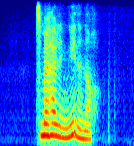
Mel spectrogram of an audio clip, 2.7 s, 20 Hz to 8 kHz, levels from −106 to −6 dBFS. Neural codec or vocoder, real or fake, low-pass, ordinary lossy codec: codec, 16 kHz in and 24 kHz out, 0.4 kbps, LongCat-Audio-Codec, fine tuned four codebook decoder; fake; 7.2 kHz; Opus, 32 kbps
